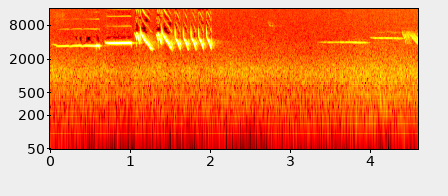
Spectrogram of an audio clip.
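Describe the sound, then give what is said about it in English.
Two male birds counter-sing: a bright whistled phrase ending in a rapid trill rings out, then a thin, faint answering whistle comes from the other bird over a quiet background. “You can hear this communication happening, the counter singing between two males.”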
